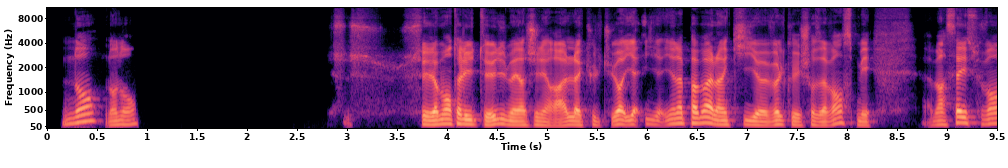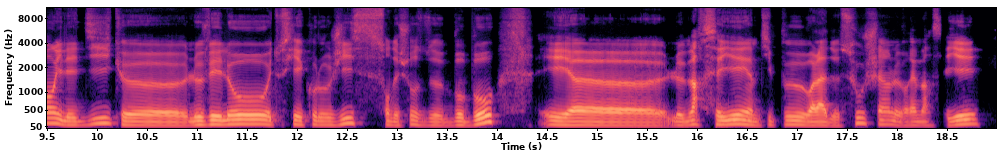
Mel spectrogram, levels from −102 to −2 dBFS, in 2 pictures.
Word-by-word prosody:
Non, 185 - -1
non, 105 - -3
non. 115 +4 -4 1.9
Ce - - -16
ce - - -12 0.4
c'est 115 - -1
la 115 +1 +6
mentalité 120 -4 +3
d'une 130 -2 -1
manière 100 -2 +3
générale, 95 -1 0
la 100 -3 +4
culture, 100 +4 0
il - - -1
y - - +4
a - - -6
il 125 - -9
y 110 - -5
a - - -7
il - - -9
y 130 - -2
en - - 0
a - - +4
pas 150 - +3
mal, 150 -5 +5
hein, 110 - +4
qui, 110 -1 -2
heu, 95 -1 +3
veulent 110 +3 +1
que 110 - -10
les 95 - -1
choses 95 -1 -3
avancent, 150 +8 -2
mais 95 -3 -3 0.5
à 85 - -18
Marseille, 110 +9 +2
souvent, 145 -1 -1
il 120 -7 0
est 100 -1 -1
dit 135 +9 -4
que 95 -7 +1
le 105 +2 +1
vélo 120 +2 +3
et - - -3
tout - - -16
ce - - -8
qui 115 - -3
est - - +2
écologie, 105 +6 -4
ce 150 +1 -9
sont 105 - -6
des 90 - -5
choses 90 0 -7
de 90 -1 -5
bobo 100 - +1 0.5
et 105 -3 +1
heu, 90 -3 +2
le 95 -1 -4
Marseillais 115 +1 +1
un 100 - -1
petit 90 +3 -12
peu, 110 +4 -4
voilà, 95 -2 +2
de 85 - -8
souche, 145 - -8
hein, 115 -1 -2
le 95 - -4
vrai 90 +2 -5
Marseillais, 105 +7 -2
110 Hz, 220 wpm, -25 LUFS, 95-125 Hz, 1.9 s, la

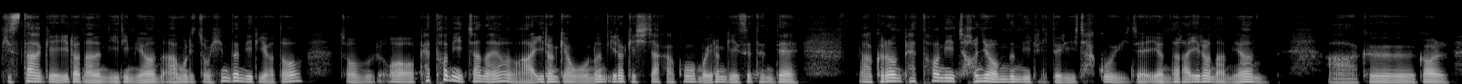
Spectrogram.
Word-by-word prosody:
비슷하게 120 0 +3
일어나는 105 -3 +1
일이면 100 -1 0
아무리 100 +2 -1
좀 100 -1 -6
힘든 160 - 0
일이어도 120 - 0 0.3
좀 95 +1 -4 0.2
어 105 -2 +1
패턴이 180 - +1
있잖아요. 130 -2 +1
'아 95 - +1
이런 125 0 +2
경우는 105 +3 0
이렇게 135 -2 0
시작하고.' 130 +4 -2
뭐 100 - 0
이런 120 +3 +1
게 110 - -1
있을 100 - -2
텐데. 100 -3 0 0.6
아 120 - -1
그런 145 +4 +5
패턴이 150 +1 +1
전혀 140 +3 +3
없는 125 -1 +2
일들이 100 -3 -3
자꾸 115 0 -3
이제 95 +1 -3
연달아 105 +5 0
일어나면 110 -6 +1 0.6
아 85 0 -7
그걸 95 -1 +1
110 Hz, 320 characters per minute, -25 LUFS, 95-125 Hz, 0.6 s, 그런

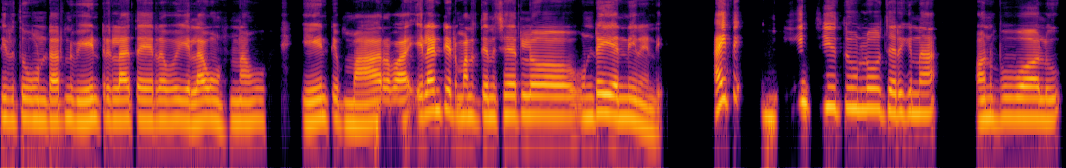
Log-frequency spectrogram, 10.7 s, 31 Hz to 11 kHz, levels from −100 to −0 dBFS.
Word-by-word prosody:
తిడుతూ 175 0 -4
ఉంటారు. 165 0 0
"నువ్వు 160 -1 -2
ఏంటి 170 +1 -1
ఇలా 165 0 +3
తయారవ్వవు, 165 0 -1
ఇలా 155 +1 +2
ఉంటున్నావు, 155 +2 -4 0.5
ఏంటి 175 +1 -1 0.2
మారవా," 160 +3 +2 0.2
ఇలాంటివన్ని 225 -2 +3
మన 190 0 +1
దినచర్యలో 195 +1 +1 0.5
ఉండేవన్నీనండి. 180 - +2 0.6
అయితే 315 - +3 0.3
మీ 235 - -8 0.2
జీవితంలో 250 -1 0 0.2
జరిగిన 210 -1 -1 0.6
అనుభవాలు, 175 0 0
175 Hz, 105 wpm, -21 LUFS, 165-195 Hz, 0.6 s, ఇలా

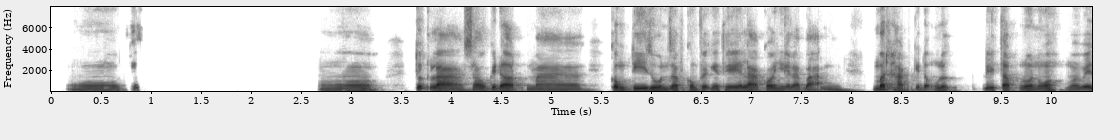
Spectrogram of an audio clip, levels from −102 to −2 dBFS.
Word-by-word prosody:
Ừm, 135 -1 -4
chứ - - -8 1.8
À, - - -11 0.9
tức 150 - +1
là 110 -6 +4
sau 130 +5 +1
cái 130 - 0
đợt 110 - +7
mà 105 -1 -3 0.5
công 125 +2 +3
ty 135 0 +4
dồn 120 -3 +4
dập 115 0 +2
công 125 +1 -1
việc 115 -1 0
như 115 - 0
thế 115 +2 +2
là, 120 -3 +4
coi 115 0 +3
như 115 -1 -2
là, 110 -1 0
bạn 100 -1 -4 0.3
mất 165 +3 +6
hẳn 160 - -2
cái - - -4
động - - -3
lực 110 -1 0 0.3
đi 110 +1 0
tập 110 -1 +3
luôn, 115 0 +2
đúng 110 +1 +1
không? 120 0 0
Mà 105 0 -4
bây 110 +1 +4
115 Hz, 195 wpm, -24 LUFS, 110-125 Hz, 1.8 s, đợt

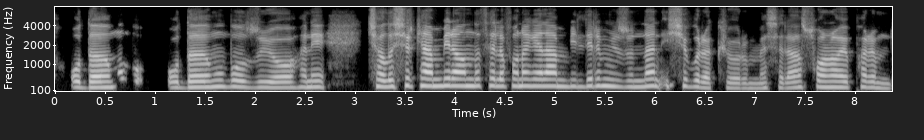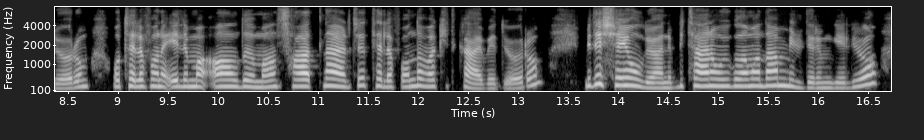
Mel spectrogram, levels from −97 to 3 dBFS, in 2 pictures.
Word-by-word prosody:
Odağımı 195 0 +3 0.2
bo 410 +1 -8 0.2
odağımı 200 +3 +1
bozuyor. 190 -2 -1
Hani, 205 +1 -2 0.4
çalışırken 240 +2 +3
bir 255 - +4
anda 245 0 +4
telefona 240 0 -1
gelen 235 -1 +3
bildirim 240 +2 -2
yüzünden 220 +2 -1
işi 240 -1 -3
bırakıyorum 175 -4 -4
mesela. 180 +2 -3
Sonra 200 -1 +1
yaparım 195 -4 -3
diyorum. 165 +8 -4 0.2
O 220 - -3
telefonu 225 0 0
elime 220 +1 0
aldığım 220 -2 +1
an 210 +2 0
saatlerce 230 +1 +2
telefonda 230 0 -2
vakit 225 0 -4
kaybediyorum. 165 - -3 0.4
Bir 255 - -1
de 315 - +7
şey 265 -2 +5
oluyor, 205 -8 0
hani, 180 +2 -3
bir 235 - -7
tane 245 0 +4
uygulamadan 245 +2 +1
bildirim 180 -5 -6
geliyor 210 - -2
220 Hz, 135 wpm, -22 LUFS, 195-240 Hz, 0.4 s, de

